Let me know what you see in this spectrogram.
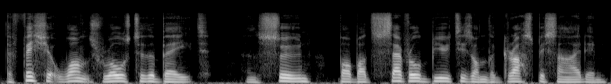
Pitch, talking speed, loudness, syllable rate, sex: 125 Hz, 185 wpm, -18 LUFS, 4.4 syllables/s, male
